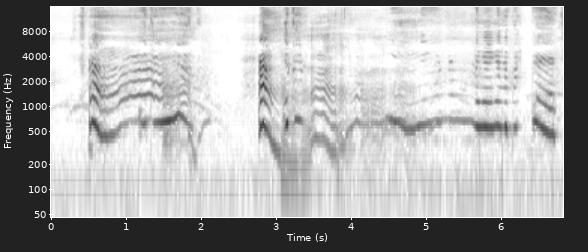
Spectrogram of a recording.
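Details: Indoor pet dog crying to get up on the couch, giving drawn-out, wavering whines that swoop down and level off, then a short final cry, with a person coaxing it to say please.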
